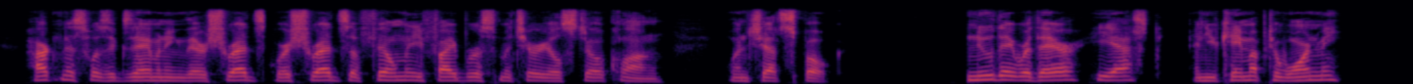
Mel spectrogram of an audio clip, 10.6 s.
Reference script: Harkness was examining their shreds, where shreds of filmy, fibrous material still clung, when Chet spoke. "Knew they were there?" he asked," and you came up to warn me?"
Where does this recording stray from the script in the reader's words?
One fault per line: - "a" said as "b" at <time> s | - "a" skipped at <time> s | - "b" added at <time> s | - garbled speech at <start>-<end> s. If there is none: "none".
none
